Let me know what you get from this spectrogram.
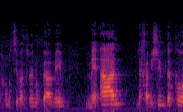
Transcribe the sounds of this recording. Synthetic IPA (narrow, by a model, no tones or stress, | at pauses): aχnumot͡simat͡sme̞nupeamimː | e̞ʔalː | e̞χamiʃimd̪akʰo̞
